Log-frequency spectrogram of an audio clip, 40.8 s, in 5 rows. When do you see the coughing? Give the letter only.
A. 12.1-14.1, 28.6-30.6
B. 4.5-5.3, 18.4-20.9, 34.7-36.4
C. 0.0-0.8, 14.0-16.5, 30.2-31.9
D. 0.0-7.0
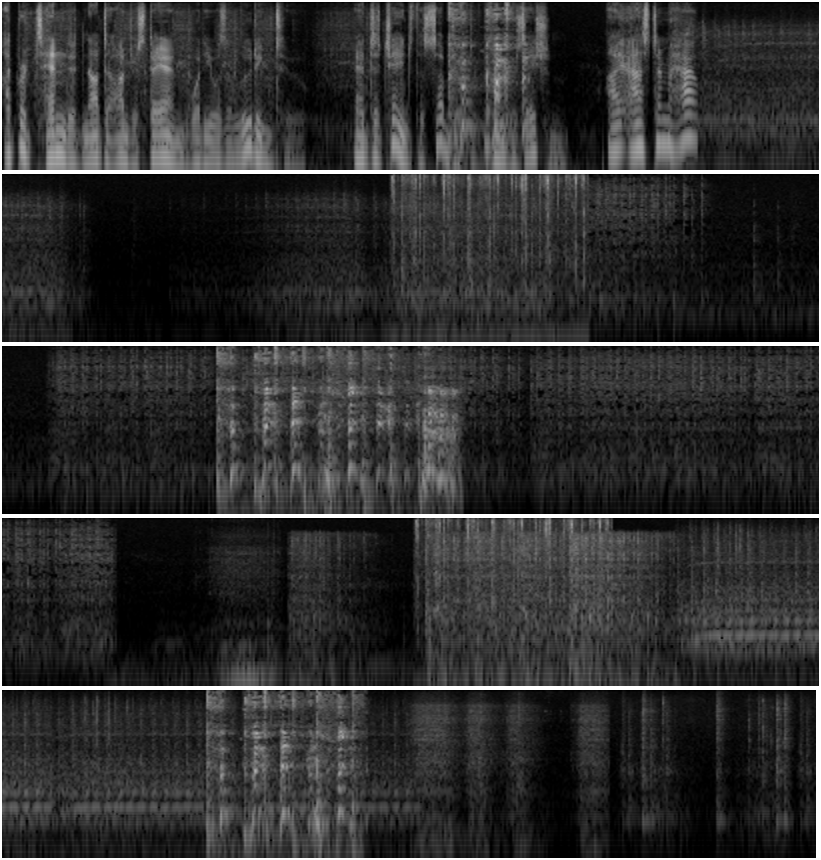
B.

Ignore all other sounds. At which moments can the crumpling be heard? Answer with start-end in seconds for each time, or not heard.
12.1-14.1, 28.6-30.6.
